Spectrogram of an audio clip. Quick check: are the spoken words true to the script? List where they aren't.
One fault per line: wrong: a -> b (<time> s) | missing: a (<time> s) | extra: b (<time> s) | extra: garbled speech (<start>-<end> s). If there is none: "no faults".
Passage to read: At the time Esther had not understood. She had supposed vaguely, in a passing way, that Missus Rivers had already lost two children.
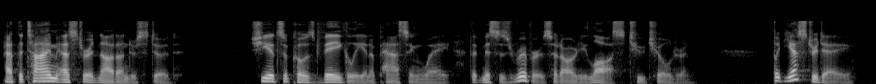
extra: But yesterday (7.7 s)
